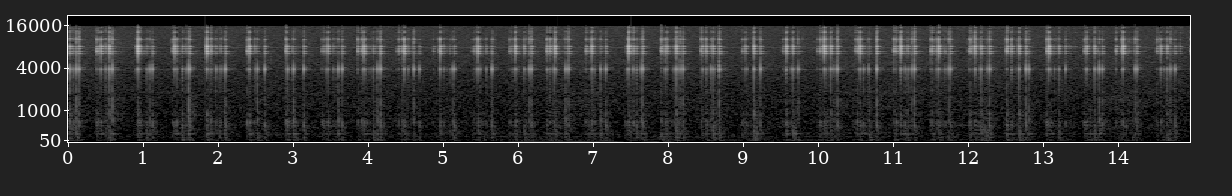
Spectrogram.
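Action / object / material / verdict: tap / ribbed glass jar / glass / none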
